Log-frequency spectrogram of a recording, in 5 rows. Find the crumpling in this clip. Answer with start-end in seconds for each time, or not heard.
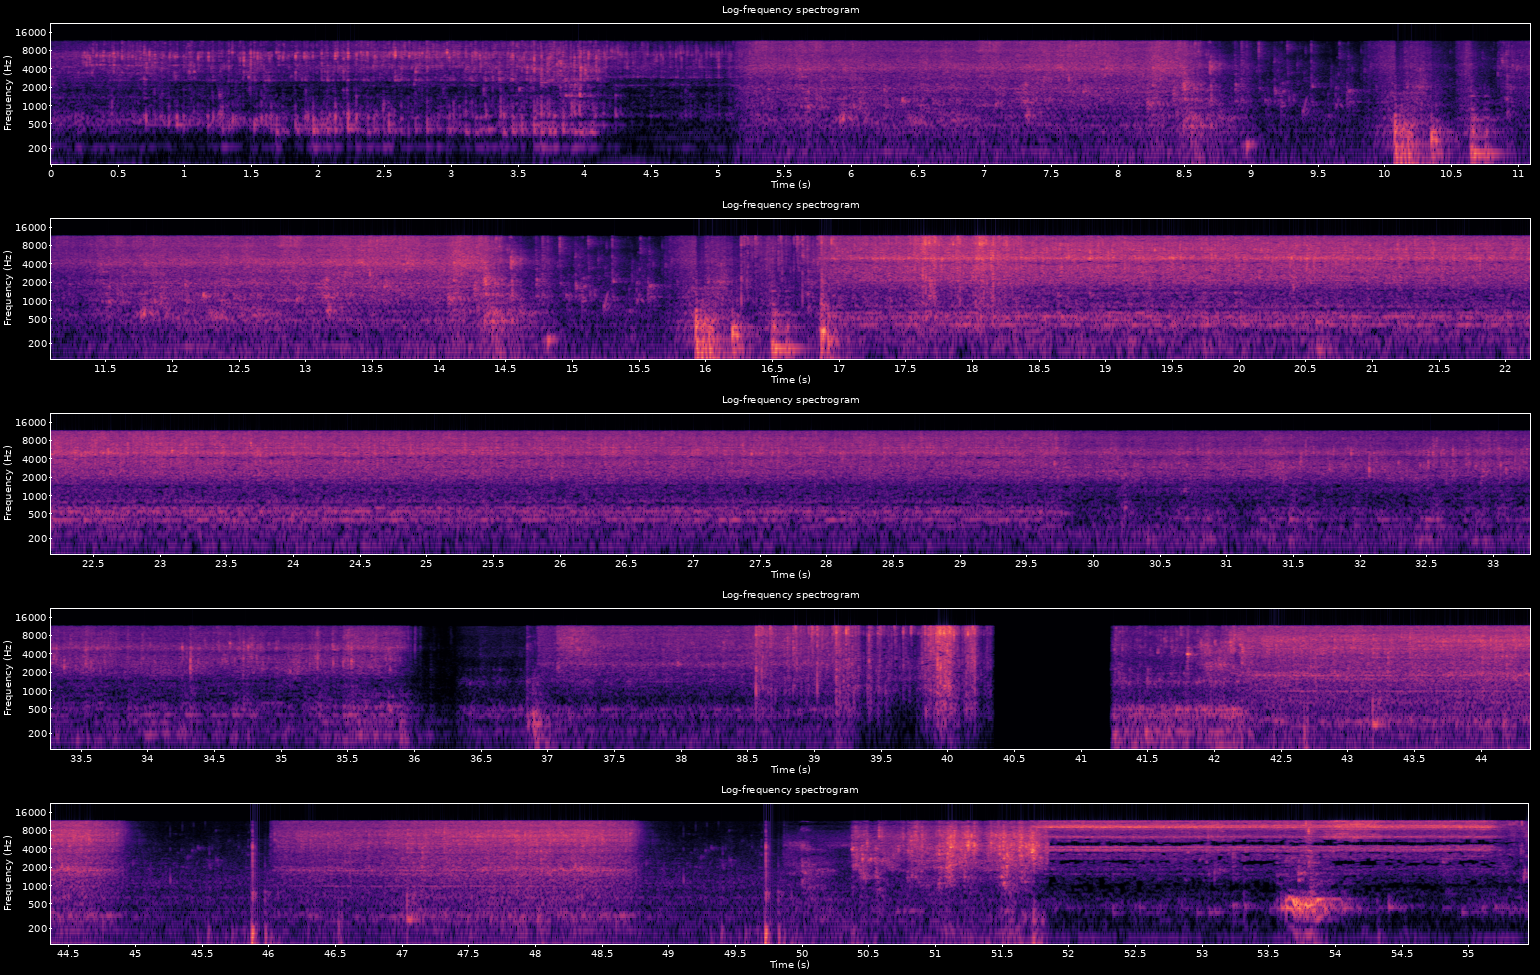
16.2-18.4, 38.5-40.4.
